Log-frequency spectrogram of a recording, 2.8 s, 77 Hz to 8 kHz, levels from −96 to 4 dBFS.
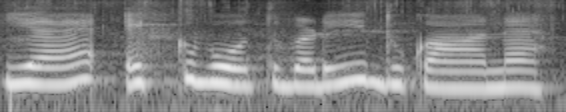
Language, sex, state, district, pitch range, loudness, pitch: Hindi, female, Uttar Pradesh, Saharanpur, 225-260 Hz, -14 LUFS, 245 Hz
